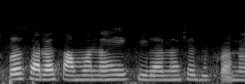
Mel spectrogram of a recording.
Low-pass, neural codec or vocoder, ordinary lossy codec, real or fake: 7.2 kHz; codec, 44.1 kHz, 3.4 kbps, Pupu-Codec; Opus, 24 kbps; fake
